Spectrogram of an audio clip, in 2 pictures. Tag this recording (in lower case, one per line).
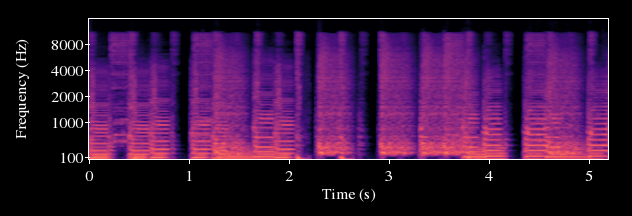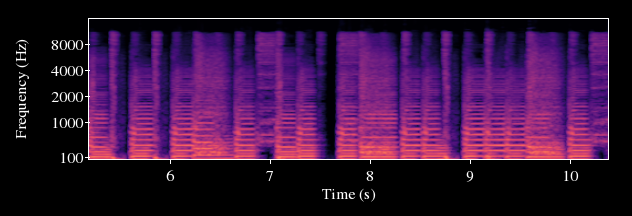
music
